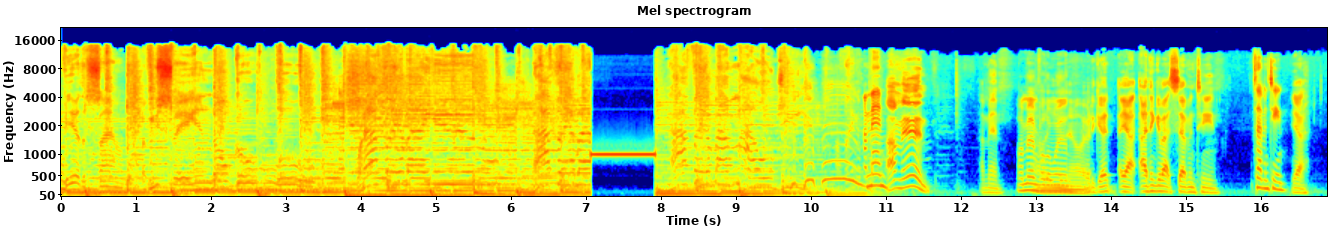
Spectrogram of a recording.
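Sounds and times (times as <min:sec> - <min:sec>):
country song: 0:00.0 - 0:07.1, 0:08.0 - 0:11.0
speech: 0:00.1 - 0:02.7, 0:10.8 - 0:11.7, 0:12.3 - 0:16.7
censor bleep over a number in a country song: 0:07.1 - 0:08.0.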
